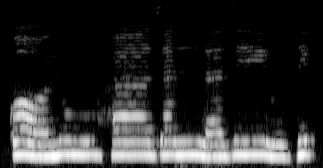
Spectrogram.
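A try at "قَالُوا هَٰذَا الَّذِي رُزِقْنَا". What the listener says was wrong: Dah betul dah. Cuma lantunan dia jangan lambat.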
